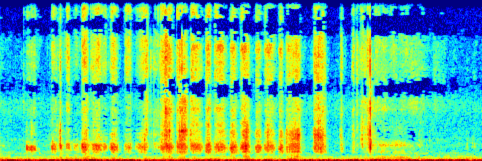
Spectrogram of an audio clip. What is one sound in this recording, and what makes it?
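A pen scratches quickly across paper.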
